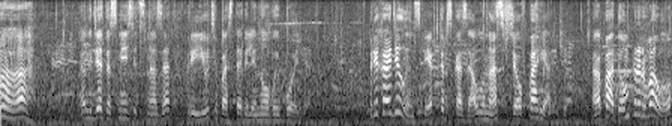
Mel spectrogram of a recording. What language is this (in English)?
Russian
